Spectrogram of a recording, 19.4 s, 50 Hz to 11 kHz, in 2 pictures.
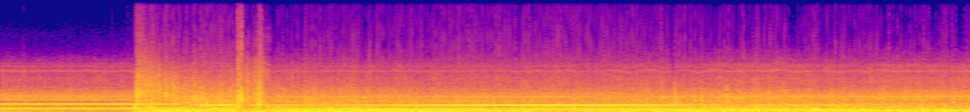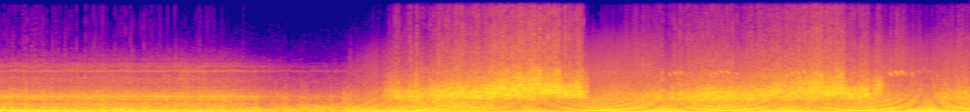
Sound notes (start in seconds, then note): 1.3 thunder crashes; 12.8 ominous music; 15.9 wind whooshing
